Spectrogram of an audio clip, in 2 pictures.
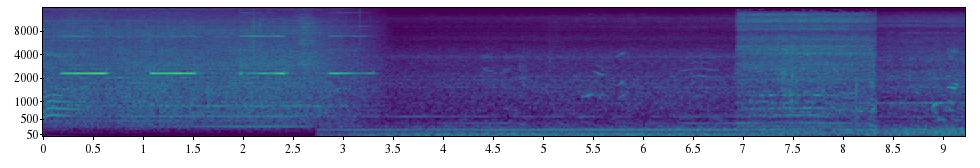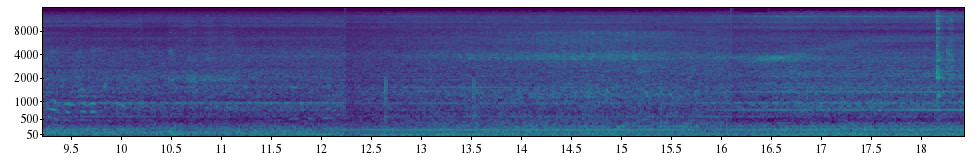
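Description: A vehicle reversing alarm beeps about four times, then a large diesel engine runs steadily: the mobile crane's engine working under load as it lifts the shipping container.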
